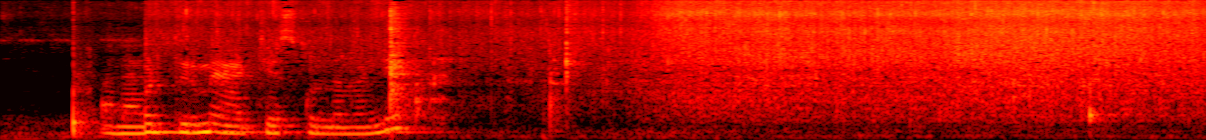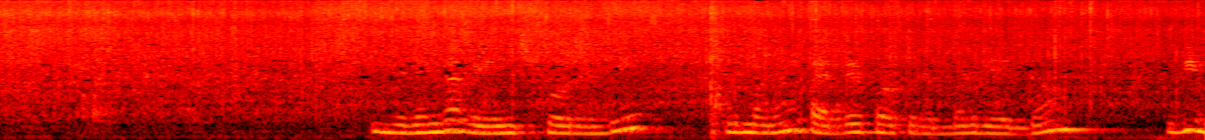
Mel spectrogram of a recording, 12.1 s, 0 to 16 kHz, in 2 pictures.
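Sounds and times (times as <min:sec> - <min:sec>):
mango sizzling in hot oil: 0:00.8 - 0:12.0.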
